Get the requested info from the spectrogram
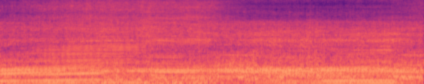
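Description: A quad's small engine running steadily under way on a dirt trail, its pitch sagging and rising slightly as the throttle changes.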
